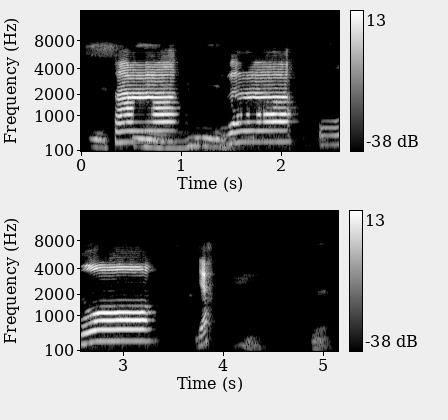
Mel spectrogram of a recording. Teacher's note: Yang harus sa, za, dan lo keluar lidahnya.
